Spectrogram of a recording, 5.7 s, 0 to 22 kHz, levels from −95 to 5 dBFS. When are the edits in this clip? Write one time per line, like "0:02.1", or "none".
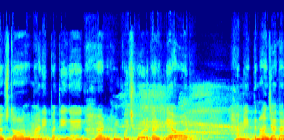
none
